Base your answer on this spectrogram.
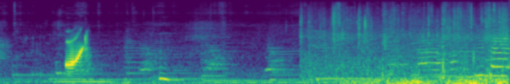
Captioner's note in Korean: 와글와글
